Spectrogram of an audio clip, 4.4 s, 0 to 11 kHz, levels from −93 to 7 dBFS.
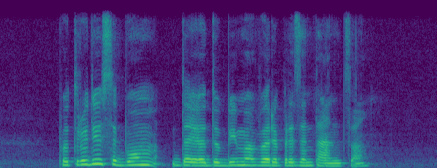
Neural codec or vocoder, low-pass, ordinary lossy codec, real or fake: vocoder, 44.1 kHz, 128 mel bands, Pupu-Vocoder; 9.9 kHz; none; fake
